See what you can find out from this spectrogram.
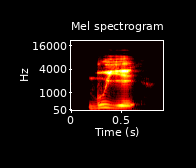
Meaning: inflection of bouillir: 1. second-person plural present indicative 2. second-person plural imperative
- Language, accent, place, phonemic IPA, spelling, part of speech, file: French, France, Lyon, /bu.je/, bouillez, verb, LL-Q150 (fra)-bouillez.wav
